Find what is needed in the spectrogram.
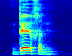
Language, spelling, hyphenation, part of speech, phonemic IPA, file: Dutch, beugen, beu‧gen, verb / noun, /ˈbøː.ɣə(n)/, Nl-beugen.ogg
- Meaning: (verb) to fish with a longline; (noun) plural of beug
